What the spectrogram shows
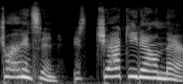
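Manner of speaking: very high, piercing scream. Retelling someone screaming down from the top of the weight room stairs: imitating someone screaming. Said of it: "he screams".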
